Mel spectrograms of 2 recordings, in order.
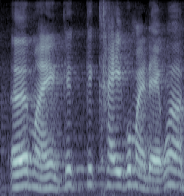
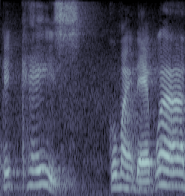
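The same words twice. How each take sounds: First: "khay" for case, no final s, pitched higher; mispronounced case. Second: "case" with its final s, pitched higher; corrected case. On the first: Teacher mimicking a learner praising a friend's case, s dropped. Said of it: "đừng có gọi tiếng Anh". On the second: Teacher correcting the praise of a friend's case, final s sounded. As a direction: put a clear s on "case". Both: Acted.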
